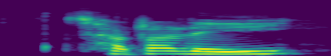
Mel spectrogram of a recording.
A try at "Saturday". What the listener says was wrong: না স্যাটারডে, বলেন, সাথে সাথে বলেন স্যাটারডে, নট আর হবে না স্যার, বলেন স্যাটারডে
